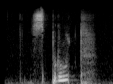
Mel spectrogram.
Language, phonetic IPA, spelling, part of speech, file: Russian, [sprut], спрут, noun, Ru-спрут.ogg
- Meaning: 1. cephalopod 2. a network of something dangerous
